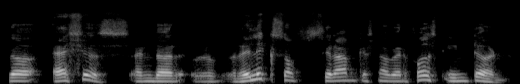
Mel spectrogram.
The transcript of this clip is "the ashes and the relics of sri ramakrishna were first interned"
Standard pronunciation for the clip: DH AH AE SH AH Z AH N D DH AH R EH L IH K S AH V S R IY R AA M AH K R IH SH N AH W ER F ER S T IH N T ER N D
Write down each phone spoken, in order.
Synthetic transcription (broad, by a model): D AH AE SH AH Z AH N D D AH R EH L IH K S AH V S IY R AA M K R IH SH N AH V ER F ER S T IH N T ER N D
